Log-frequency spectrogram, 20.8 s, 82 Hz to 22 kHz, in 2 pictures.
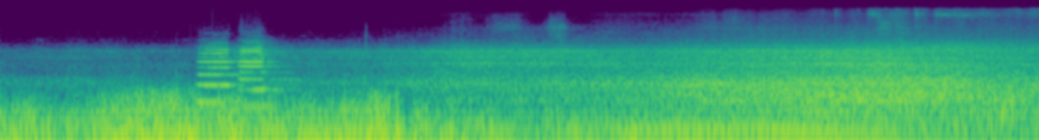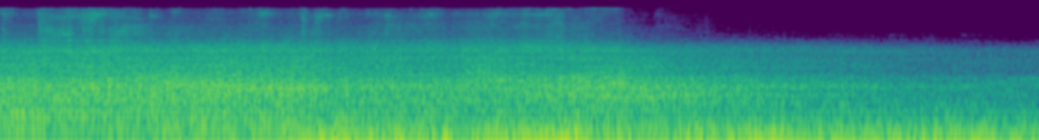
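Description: CrossCountry HST (InterCity 125) sounding its two-tone horn, a high note then a low one, about two seconds in. The train then passes on the line, the rush of engines and wheels on rails building to a peak near the middle and easing off in the last few seconds.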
